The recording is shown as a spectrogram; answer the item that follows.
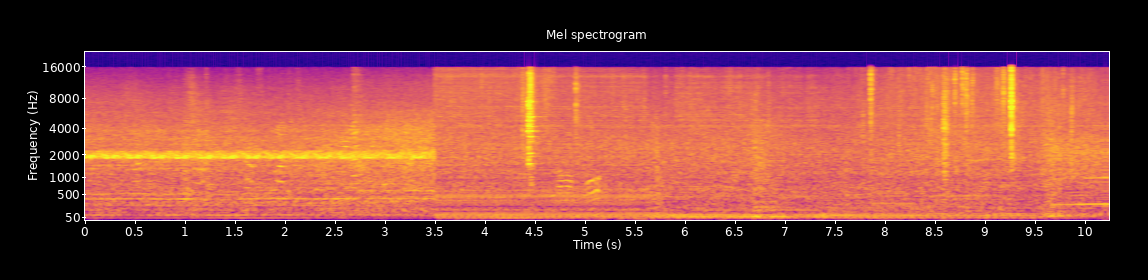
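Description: Diesel engine of a Komatsu skid-steer loader running steadily, heavier from about three and a half seconds in, with a few sharp knocks over it. Before that, a steady high tone sits over a low hum.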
